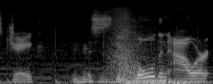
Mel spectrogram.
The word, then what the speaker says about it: JVKE: he he did his own thing and it's Jake this is the golden hour sb19 remix so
